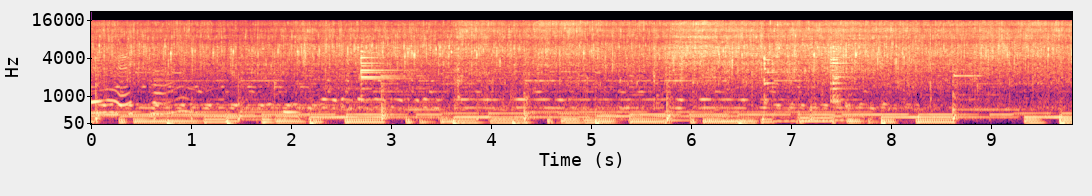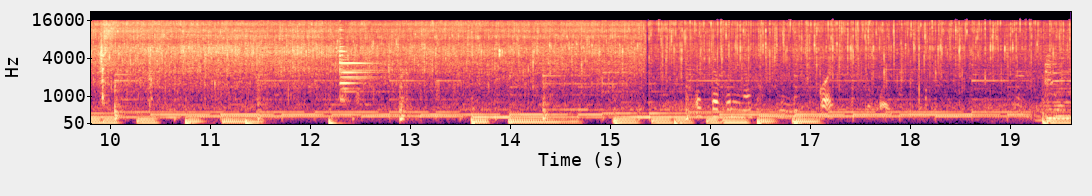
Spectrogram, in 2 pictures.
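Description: Floured pieces of small river fish sizzling as they fry in a pan. A spoon clicks against the pan now and then as the pieces are turned.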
